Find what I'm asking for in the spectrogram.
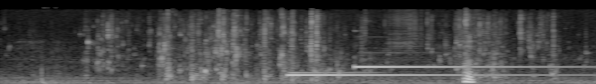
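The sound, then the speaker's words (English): Water trickles and splashes as it is poured for soaking feet on the porch in Mister Rogers' Neighborhood, with a brief louder splash near the end and sustained musical notes ringing over the pouring. “he showed up at Mr. Rogers' porch, just as Fred was starting to soak his feet.”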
